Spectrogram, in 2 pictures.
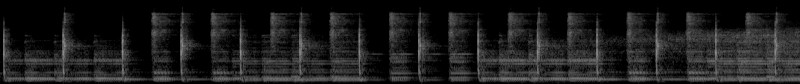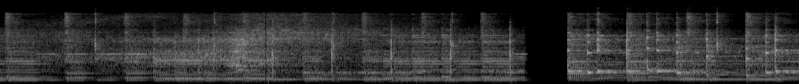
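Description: A Pixel 4 smartphone loudspeaker plays bright, tuneful music at full volume, recorded about 30 cm from the phone without an external microphone, with steady rhythmic notes and a brief silent gap near the end before the music resumes.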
